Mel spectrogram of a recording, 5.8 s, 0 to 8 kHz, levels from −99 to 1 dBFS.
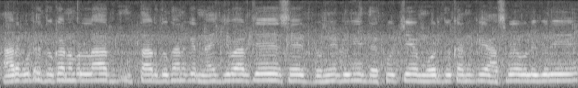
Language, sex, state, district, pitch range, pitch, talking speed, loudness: Odia, male, Odisha, Sambalpur, 165-175 Hz, 170 Hz, 205 wpm, -15 LUFS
